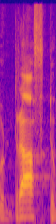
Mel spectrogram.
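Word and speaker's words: draught: यह हवा का जो झोंका है, इसको ड्राफ्ट बोला जाता है।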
